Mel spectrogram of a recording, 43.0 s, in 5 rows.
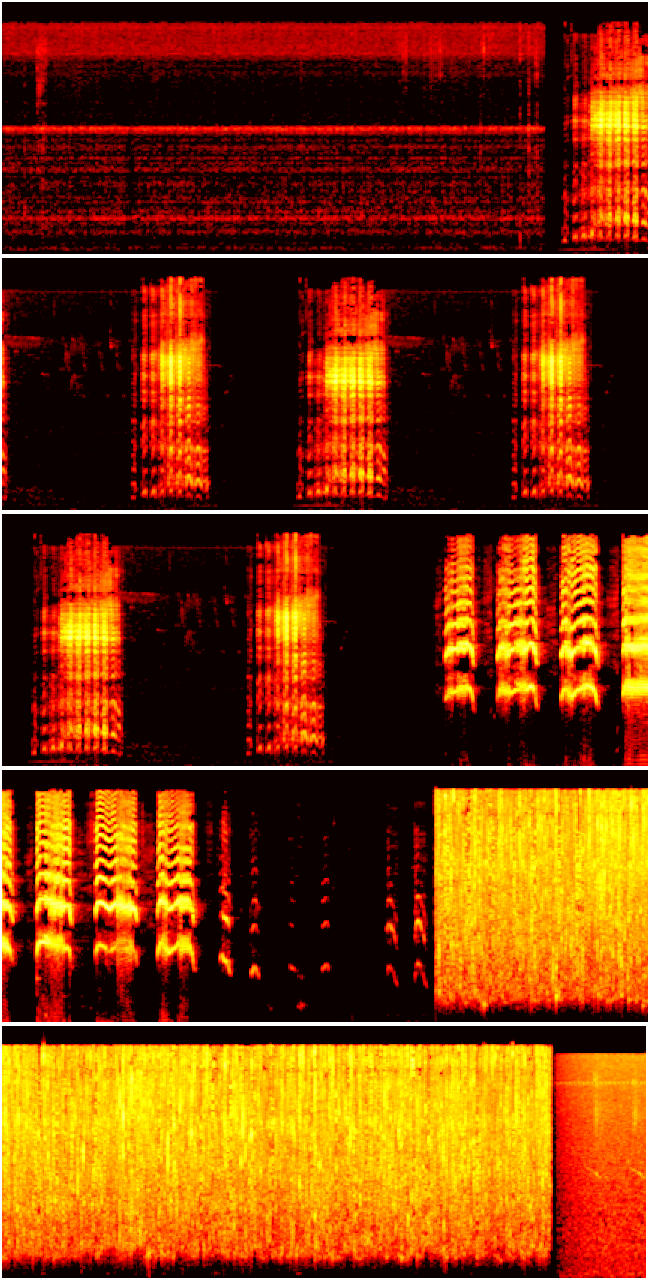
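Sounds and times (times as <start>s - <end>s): animal bleating: 7.5s - 8.7s, 10.3s - 11.4s, 12.6s - 13.8s, 15.4s - 16.5s, 17.6s - 18.8s, 20.5s - 21.6s.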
